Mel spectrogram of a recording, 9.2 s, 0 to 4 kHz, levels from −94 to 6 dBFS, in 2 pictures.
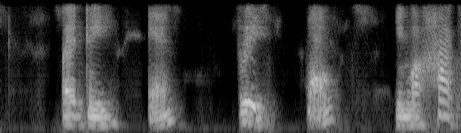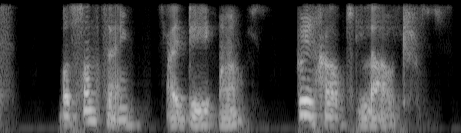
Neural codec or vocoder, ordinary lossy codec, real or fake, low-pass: codec, 16 kHz, 1 kbps, FreqCodec, smaller model; none; fake; 3.6 kHz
